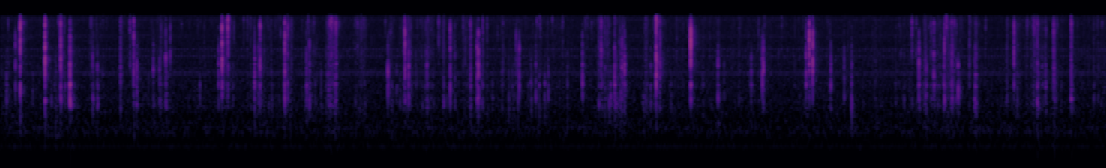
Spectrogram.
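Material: Foil plastic.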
